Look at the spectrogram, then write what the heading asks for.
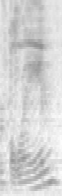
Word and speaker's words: Blame: one of his animes called Blam, or Blame. That's what it looks like there, but he pronounces it Blam.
